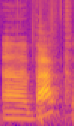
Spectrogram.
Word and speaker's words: BABB: And so we just want to know a bit more about BABB. Is that the best way to pronounce it?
